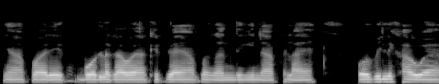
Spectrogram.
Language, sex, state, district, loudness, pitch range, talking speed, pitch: Hindi, male, Bihar, Jahanabad, -16 LUFS, 110-115 Hz, 245 wpm, 110 Hz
